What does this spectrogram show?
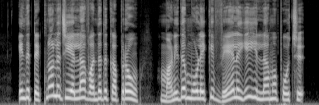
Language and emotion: Tamil, sad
